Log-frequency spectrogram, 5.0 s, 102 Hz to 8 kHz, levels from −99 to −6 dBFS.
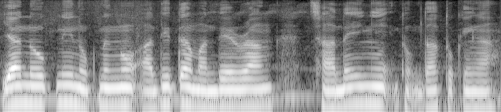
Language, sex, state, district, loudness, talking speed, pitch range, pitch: Garo, male, Meghalaya, South Garo Hills, -17 LUFS, 85 wpm, 120-140 Hz, 130 Hz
